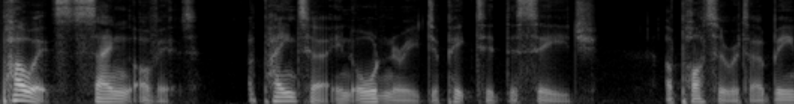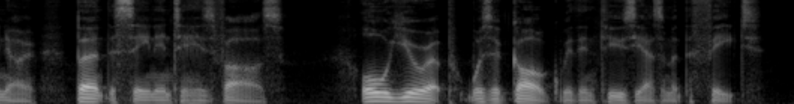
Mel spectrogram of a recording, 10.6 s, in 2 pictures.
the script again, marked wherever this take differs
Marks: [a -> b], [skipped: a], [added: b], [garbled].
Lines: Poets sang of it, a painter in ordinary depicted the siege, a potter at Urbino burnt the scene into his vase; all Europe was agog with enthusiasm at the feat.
Poets sang of it, a painter in ordinary depicted the siege, a potter at Urbino burnt the scene into his vase; all Europe was agog with enthusiasm at the feat.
